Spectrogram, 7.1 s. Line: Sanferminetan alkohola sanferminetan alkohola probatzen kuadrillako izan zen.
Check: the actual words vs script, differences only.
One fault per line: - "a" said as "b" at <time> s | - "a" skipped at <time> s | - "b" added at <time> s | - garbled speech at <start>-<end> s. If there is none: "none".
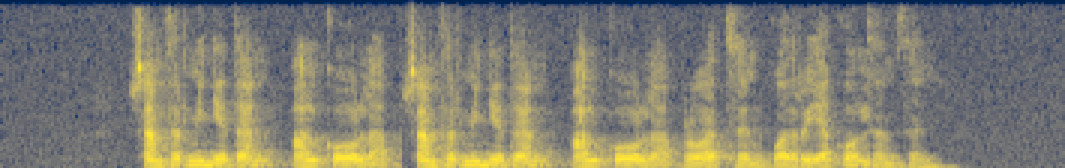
none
